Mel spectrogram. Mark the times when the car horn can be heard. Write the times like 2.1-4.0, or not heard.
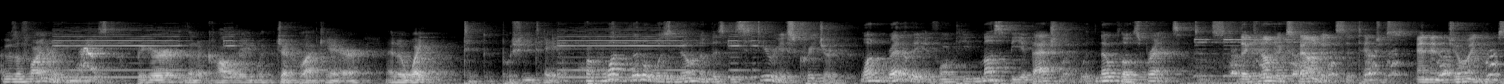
0.5-2.5, 5.5-7.6, 11.8-13.1.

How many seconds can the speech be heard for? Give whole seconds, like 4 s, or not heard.
15 s.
